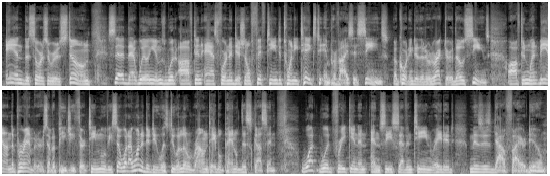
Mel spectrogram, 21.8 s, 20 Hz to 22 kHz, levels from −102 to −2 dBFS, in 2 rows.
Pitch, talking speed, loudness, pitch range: 155 Hz, 160 wpm, -19 LUFS, 140-180 Hz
